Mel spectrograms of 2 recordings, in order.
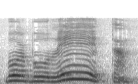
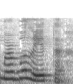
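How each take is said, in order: First: "Borboleta" slowly, with LE held long; drawn-out "Borboleta", weight on LE; calling the word out. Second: Said in the usual way. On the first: Shown as a demonstration. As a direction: call out "Borboleta", stretching the stressed LE. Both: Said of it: "vocês podem chamar a palavra".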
